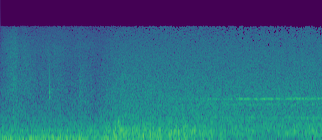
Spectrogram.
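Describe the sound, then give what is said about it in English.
A thunderstorm outdoors with deep, rolling thunder rumbling steadily beneath a constant hiss of rain, continuous, with no voices. “Oh, and have a safe trip home. It's pretty stormy out there.”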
